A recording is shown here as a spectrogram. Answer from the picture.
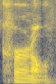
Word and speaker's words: colonel: spelled the way it is but it's uh pronounced colel yeah like k r NL it's it's it's funny yeah a lot of people will say colonal because that's that's how it's spelled but yeah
